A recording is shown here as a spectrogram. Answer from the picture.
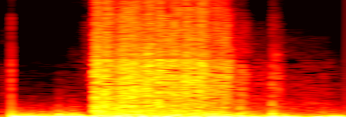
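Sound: gunfire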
